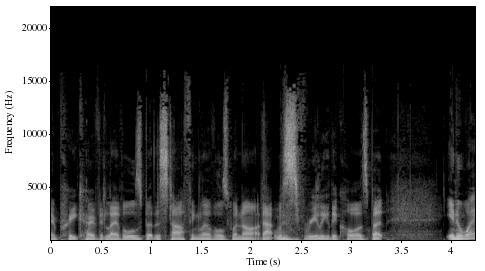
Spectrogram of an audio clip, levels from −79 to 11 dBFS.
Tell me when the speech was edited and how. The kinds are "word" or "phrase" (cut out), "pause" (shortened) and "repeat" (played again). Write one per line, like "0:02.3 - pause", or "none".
0:02.1 - word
